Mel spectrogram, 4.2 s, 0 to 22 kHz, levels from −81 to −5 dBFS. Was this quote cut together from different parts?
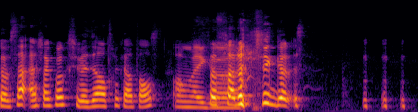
no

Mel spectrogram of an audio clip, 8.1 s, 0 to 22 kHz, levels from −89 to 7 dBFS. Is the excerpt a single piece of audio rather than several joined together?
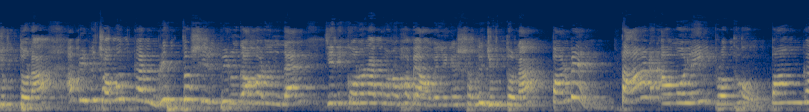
no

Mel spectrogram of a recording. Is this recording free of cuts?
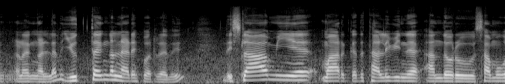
yes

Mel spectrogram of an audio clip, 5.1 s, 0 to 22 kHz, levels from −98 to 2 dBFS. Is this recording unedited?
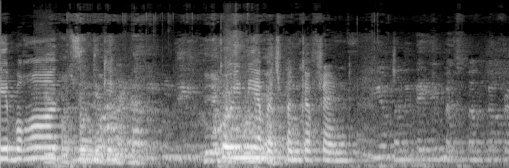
no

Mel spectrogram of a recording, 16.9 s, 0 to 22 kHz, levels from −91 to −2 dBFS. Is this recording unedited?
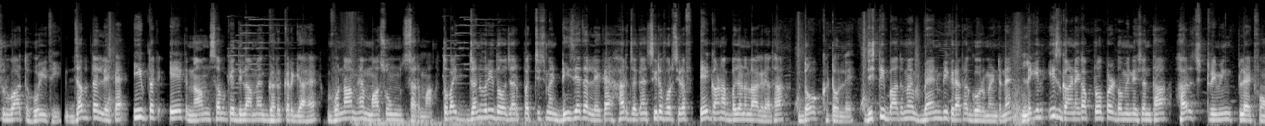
yes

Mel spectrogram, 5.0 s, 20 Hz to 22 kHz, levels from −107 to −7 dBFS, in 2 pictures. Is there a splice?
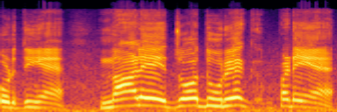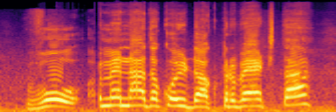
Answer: yes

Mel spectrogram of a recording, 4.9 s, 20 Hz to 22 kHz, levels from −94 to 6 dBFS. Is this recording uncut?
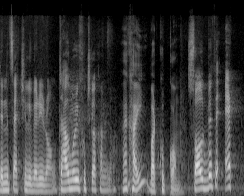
no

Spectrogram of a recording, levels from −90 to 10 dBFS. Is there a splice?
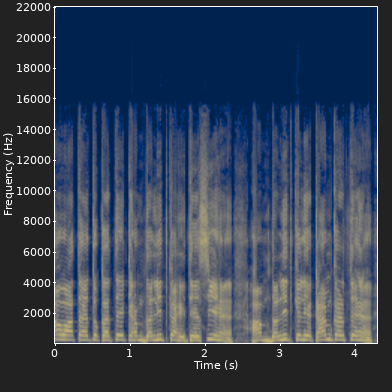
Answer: no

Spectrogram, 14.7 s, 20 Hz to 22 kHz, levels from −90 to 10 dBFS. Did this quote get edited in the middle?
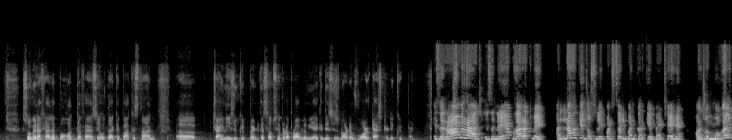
yes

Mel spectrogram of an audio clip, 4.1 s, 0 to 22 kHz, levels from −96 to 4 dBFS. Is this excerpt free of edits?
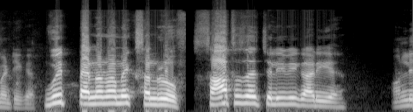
no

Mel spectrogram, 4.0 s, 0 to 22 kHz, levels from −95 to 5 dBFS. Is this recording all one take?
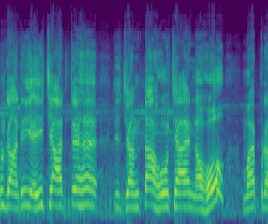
yes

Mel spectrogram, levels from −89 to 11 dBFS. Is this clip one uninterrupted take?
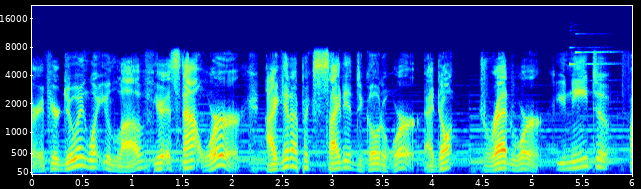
no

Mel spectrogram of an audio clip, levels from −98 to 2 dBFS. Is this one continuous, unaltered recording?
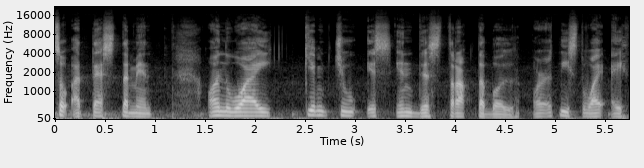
yes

